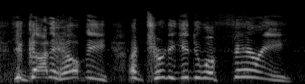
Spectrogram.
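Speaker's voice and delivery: high, desperate cry for help; frantic plea. Retold or imitated. Man panicking at the sales lady, high frantic plea. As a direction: beg the clerk in a panic. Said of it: "I run up to her and I say".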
